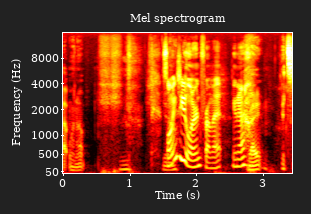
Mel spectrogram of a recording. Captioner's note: laughs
